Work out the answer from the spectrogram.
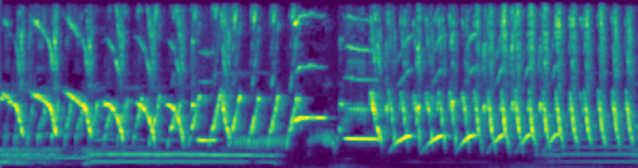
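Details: Duelling canaries deliver a long rolled song used as a lure for canaries that have stopped singing: quick looping high notes over low sustained whistles, a brief break, then fast repeated sweeping trills.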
